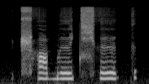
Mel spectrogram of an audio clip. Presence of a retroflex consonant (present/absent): present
